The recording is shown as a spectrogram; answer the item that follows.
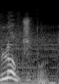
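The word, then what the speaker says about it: Blockx: Porque se escribe B-L-O, B larga, ¿no? Sí. B alta, L-O-C-K-X. – Z. – No. No. Se cierra con X. – Entonces Blocks nomás. – Es Blocks.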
